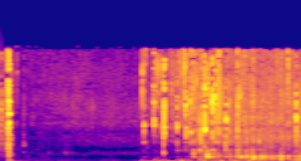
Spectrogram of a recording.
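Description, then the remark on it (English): After a second of quiet, a drink is poured into a glass, a steady splashing stream whose gurgling tone rises slightly as the glass fills. No voices. “That's a drink.”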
